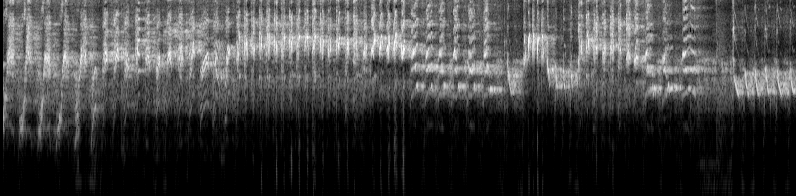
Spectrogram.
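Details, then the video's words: Greater green leafbird singing with mimicked phrases of other birds and a sewing-machine-like rattle: rapid dense trills, high buzzy chatter and fast repeated notes running almost without pause. "Cucak hijau isian katem,mesin jahit"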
